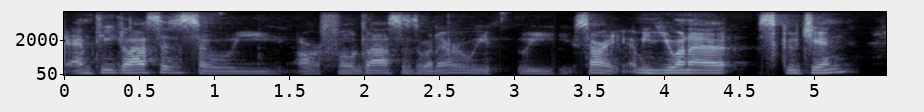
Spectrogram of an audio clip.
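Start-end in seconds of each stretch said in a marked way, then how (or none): none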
